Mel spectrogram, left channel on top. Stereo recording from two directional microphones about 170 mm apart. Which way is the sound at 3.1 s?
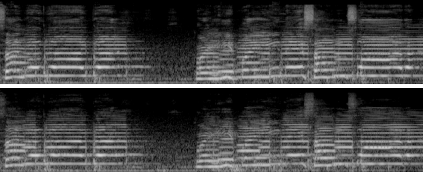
55° left (ahead or behind).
